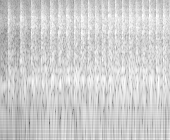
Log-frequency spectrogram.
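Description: A sewing machine free-motion stitches a starburst pattern into a crate quilt, running at a fast, even mechanical rhythm. The needle strokes are closely spaced and regular, steady and close throughout.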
